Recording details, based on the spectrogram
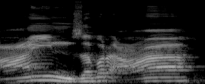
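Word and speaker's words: عين: এরকম করা যাবে না, মুখ একদম নর্মাল থাকবে। উচ্চারণ হবে মাঝখান থেকে।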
